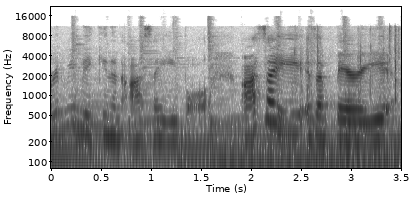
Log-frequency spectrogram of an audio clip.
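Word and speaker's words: açaí: So I say acai bowl, that's apparently how you pronounce it.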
